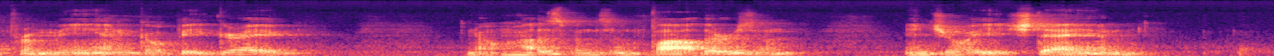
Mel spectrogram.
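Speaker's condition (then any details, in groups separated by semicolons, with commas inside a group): ALS; soft spoken, swallowing getting harder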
